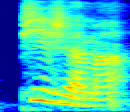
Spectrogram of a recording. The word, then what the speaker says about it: pyjama: Yes, again, it is the English word pyjama, just with the French pronunciation, right? Makes sense. Donc, un pyjama.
